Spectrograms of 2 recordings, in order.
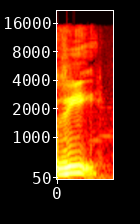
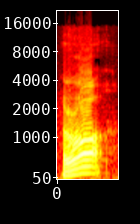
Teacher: را کے نیچے جب حرکت ہوتی ہے تو را باریک ہوتی ہے, اوپر ہو تو را موٹی پڑی جاتی ہے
